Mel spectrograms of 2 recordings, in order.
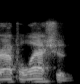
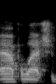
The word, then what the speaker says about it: Appalachian: there's word right there appalachian that uh depends on where you are in this country the way people pronounce it if you live in the appalachian mountains you probably say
